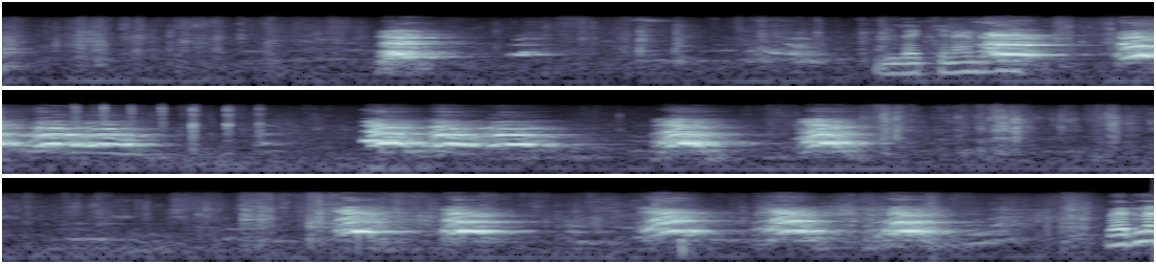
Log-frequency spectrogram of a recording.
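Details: Playful pug puppy in a hide and seek game, barking repeatedly in irregular bursts, some doubled, across seventeen seconds, mixed with whiny voiced sounds and background chatter.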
